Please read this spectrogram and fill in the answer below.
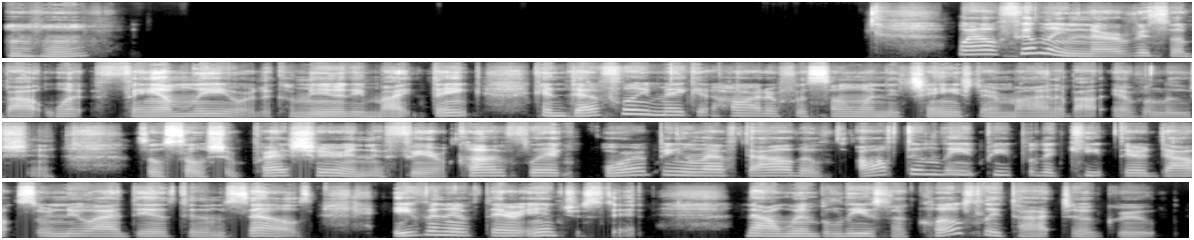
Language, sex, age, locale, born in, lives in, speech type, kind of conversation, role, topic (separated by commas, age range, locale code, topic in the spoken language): English, female, 50-54, en-US, United States, United States, read, expert-assistant, expert, Why do some people accept evolution while others reject it, and how do cultural backgrounds shape these views?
